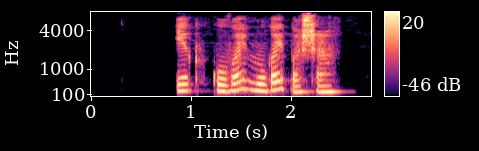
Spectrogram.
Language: Mari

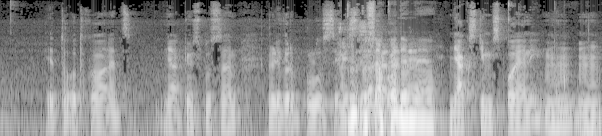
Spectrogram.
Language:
Czech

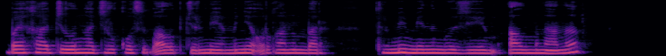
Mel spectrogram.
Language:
Kazakh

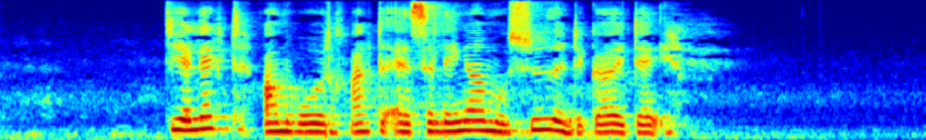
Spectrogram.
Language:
Danish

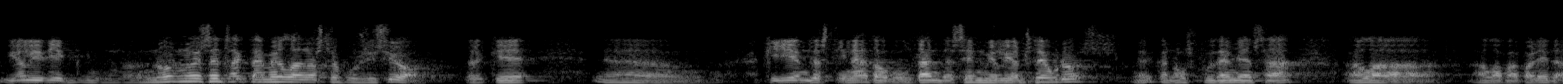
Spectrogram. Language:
Catalan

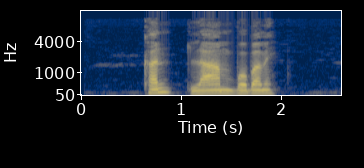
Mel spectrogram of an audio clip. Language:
Oromo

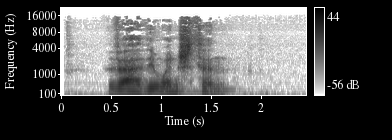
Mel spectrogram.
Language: Kabyle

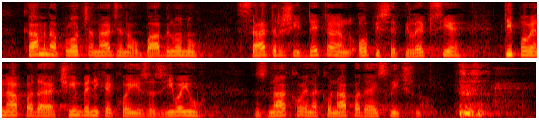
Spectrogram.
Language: Croatian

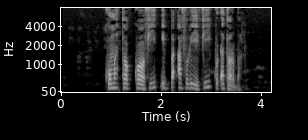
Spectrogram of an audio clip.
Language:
Oromo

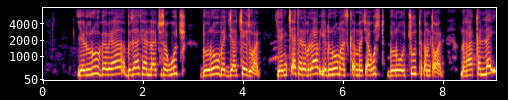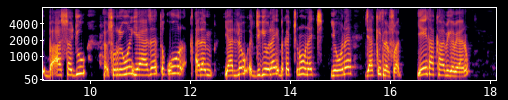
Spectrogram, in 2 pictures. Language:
Amharic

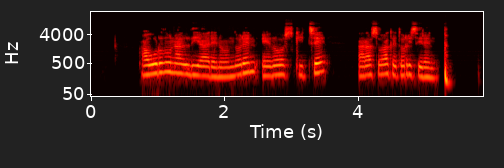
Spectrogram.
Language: Basque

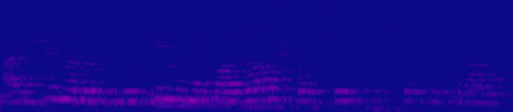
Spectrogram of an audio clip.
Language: Russian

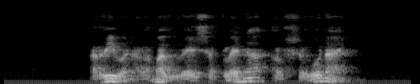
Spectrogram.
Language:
Catalan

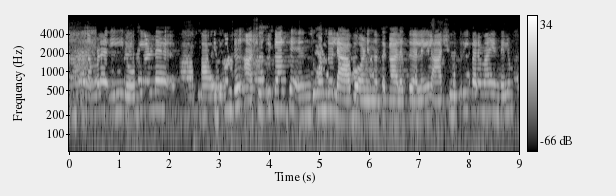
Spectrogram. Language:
Malayalam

